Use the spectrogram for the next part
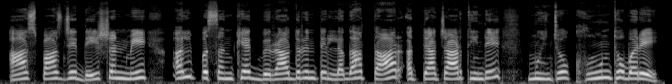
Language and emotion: Sindhi, angry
